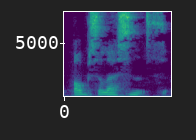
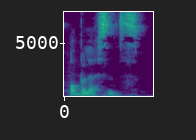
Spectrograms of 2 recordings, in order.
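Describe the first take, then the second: First: The start does not sound like 'obelisk'. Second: The start sounds like the word 'obelisk'. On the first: The speaker calls it right. "it should have been" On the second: The speaker calls it wrong. "at the beginning I pronounced it"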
